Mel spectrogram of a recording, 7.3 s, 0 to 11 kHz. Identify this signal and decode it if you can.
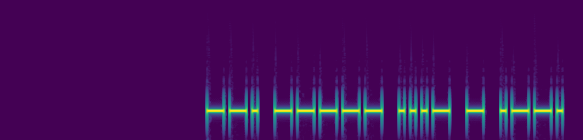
Morse code, heard as a keyed tone, about 17 wpm, 700 Hz. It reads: G0VTP
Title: DXCC-100 Call Signs - 5 Characters - Repeated 3x - 17wpm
